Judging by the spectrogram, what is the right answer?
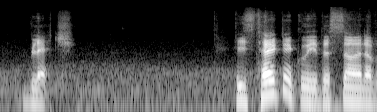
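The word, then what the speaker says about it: Blech: His name is Bletch Loafing Pest.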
